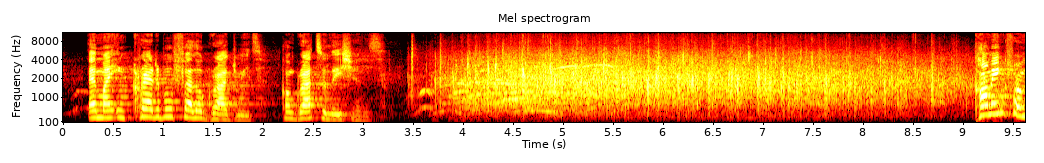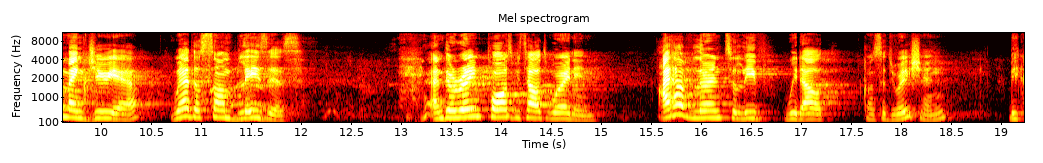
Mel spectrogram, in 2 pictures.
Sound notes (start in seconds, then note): 3.4 audience applauds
